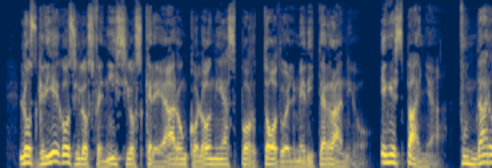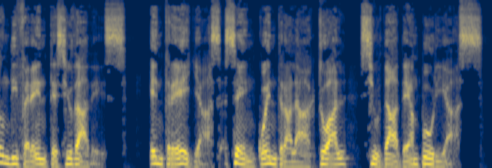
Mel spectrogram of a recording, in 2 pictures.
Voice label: locutor ecuatoriano ecuadorian voiceover; locutor de Ecuador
